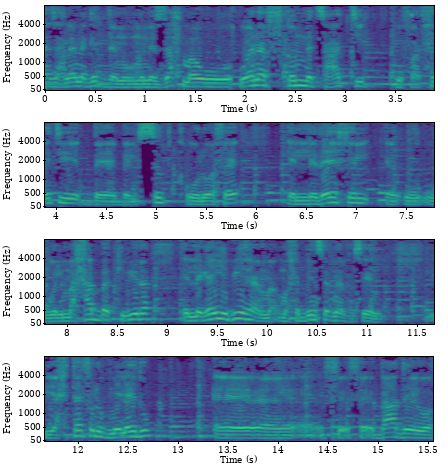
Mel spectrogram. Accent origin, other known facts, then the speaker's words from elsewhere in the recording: Egypt; لازم نكون نستاهل ان احنا مصريين.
